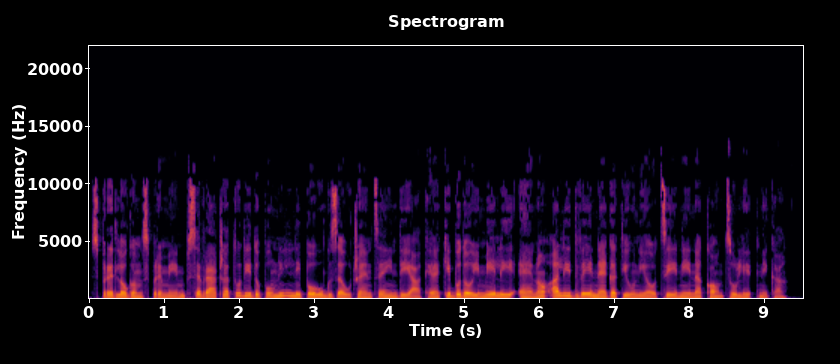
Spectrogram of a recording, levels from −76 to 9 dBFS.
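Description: MP2 compression throughout this speech clip: dull, gurgling, granular sound with nothing above 13.8 kHz, likely from heavy Layer II coding at a low rate near 56 kbps, switching off and coarsening upper sub-bands.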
